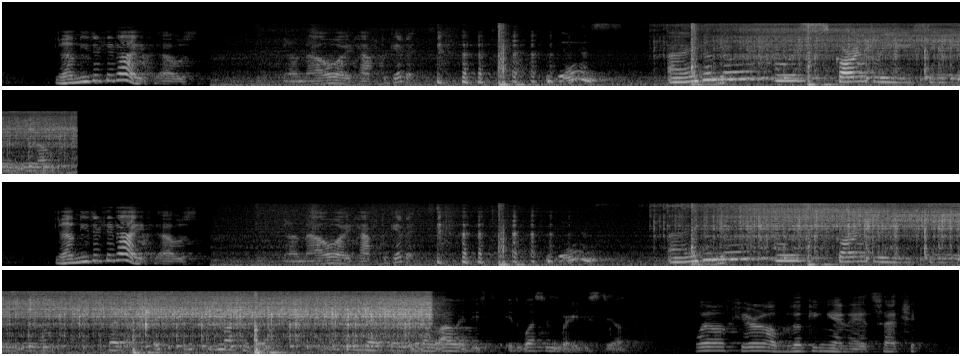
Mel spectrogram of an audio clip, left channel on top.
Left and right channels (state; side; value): drops out; left; at 10.4 s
